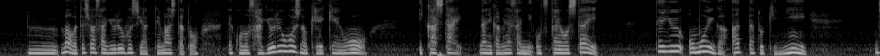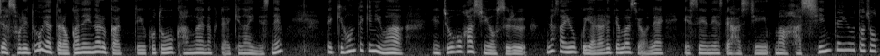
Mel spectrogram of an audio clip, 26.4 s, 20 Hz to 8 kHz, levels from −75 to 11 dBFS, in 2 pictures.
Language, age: Japanese, 50-69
